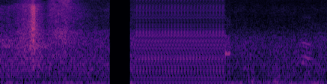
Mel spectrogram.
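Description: Faint outdoor street ambience, broken just under a second in by a brief total dropout and about half a second of steady buzzing at a splice in the recording, then the faint low outdoor rumble again.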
